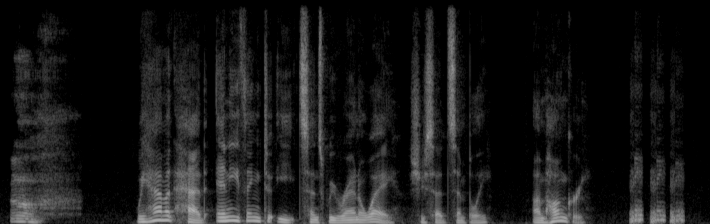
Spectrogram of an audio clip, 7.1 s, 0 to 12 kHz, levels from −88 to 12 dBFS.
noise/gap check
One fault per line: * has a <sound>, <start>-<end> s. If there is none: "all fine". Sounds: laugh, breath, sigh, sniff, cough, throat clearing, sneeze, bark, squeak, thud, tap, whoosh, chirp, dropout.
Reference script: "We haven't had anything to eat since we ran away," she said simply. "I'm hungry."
* has a sigh, 0.1-0.8 s
* has a laugh, 6.3-6.9 s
